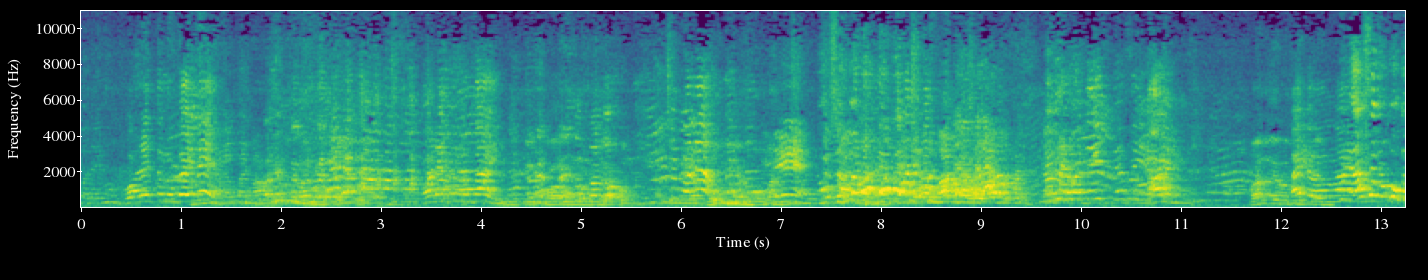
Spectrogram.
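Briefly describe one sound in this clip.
Several women talk and laugh together close by.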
